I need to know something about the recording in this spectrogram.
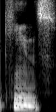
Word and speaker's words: Keynes: Keynes.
